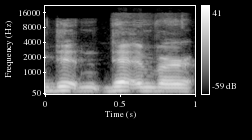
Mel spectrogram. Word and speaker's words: Dettenberg: Avery Dettenberg over at Providence. Oh, Avery what? Dettenberg. Is that how you say it, Dettenberg? Okay. Yes, that's how you say it. I thought it was like the timber.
